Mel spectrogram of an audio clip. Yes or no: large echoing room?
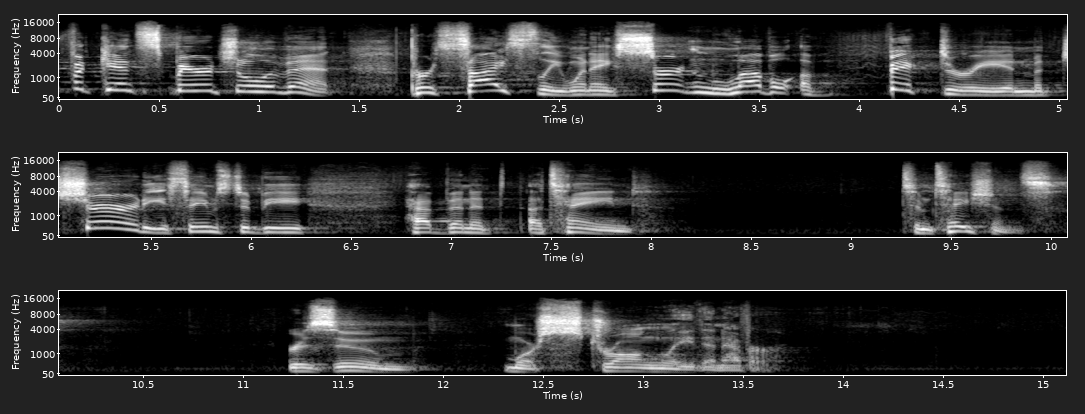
yes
